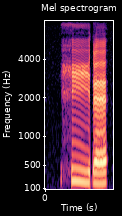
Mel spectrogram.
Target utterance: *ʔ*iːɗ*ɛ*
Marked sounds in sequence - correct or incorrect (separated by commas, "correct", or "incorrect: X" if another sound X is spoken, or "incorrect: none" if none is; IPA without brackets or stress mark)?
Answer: incorrect: h, correct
